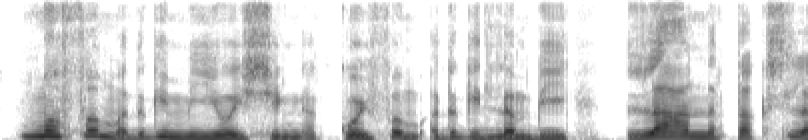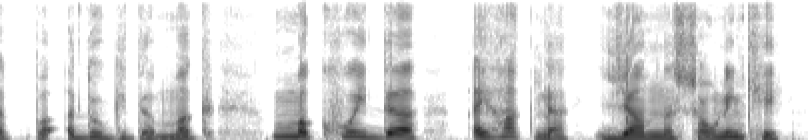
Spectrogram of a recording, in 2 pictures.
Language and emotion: Manipuri, angry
